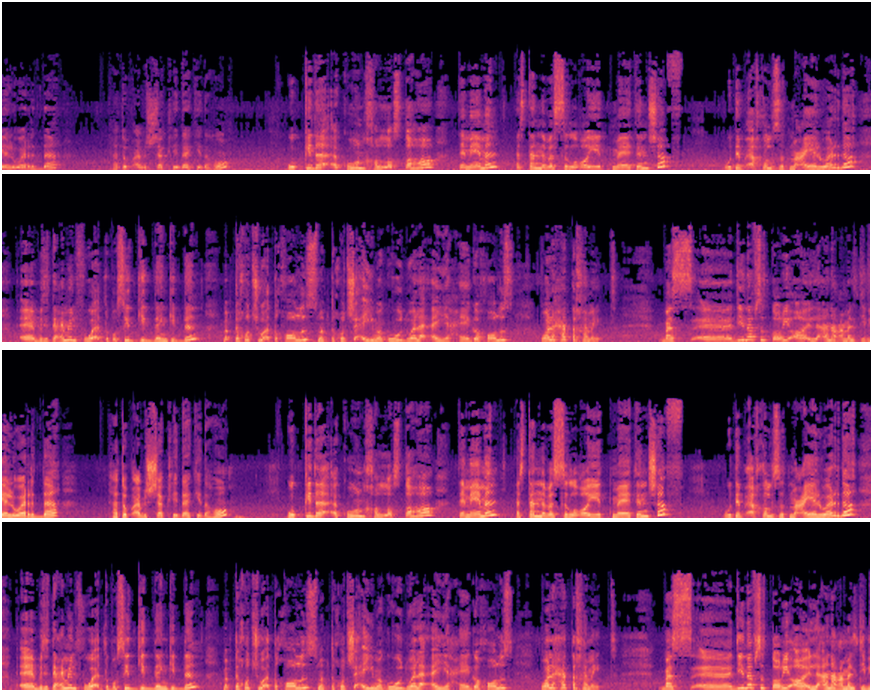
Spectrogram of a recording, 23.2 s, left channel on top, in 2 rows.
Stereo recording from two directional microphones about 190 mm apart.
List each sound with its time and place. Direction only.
0.0 s a woman's voice: 55° right (ahead or behind)
3.8 s a woman's voice: 35° right (ahead or behind)
20.4 s a woman's voice: 40° right (ahead or behind)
